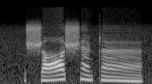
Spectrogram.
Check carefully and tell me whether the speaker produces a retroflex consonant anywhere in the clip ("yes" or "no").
yes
